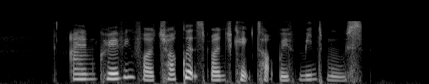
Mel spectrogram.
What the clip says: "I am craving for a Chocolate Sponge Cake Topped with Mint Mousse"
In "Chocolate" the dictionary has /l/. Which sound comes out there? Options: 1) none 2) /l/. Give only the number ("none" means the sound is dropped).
2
